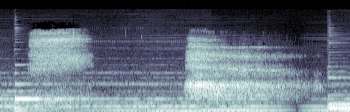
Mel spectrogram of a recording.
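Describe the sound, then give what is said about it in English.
A slow, deep breath in and out during a guided relaxation exercise: a soft airy inhale, a pause, then a longer, fuller exhale, both quiet and unhurried. “So just take a minute and close your eyes. Take a nice deep breath with me.”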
